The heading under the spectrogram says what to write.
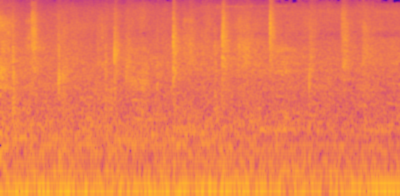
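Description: A steady, heavy rumble fills a metro station as a train rolls through, with repeated metallic clicks and clatters over the low roar and no voices.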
